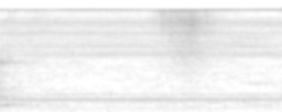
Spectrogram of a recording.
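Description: Steady low electrical hum, with a faint brief rustle a little past the middle.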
